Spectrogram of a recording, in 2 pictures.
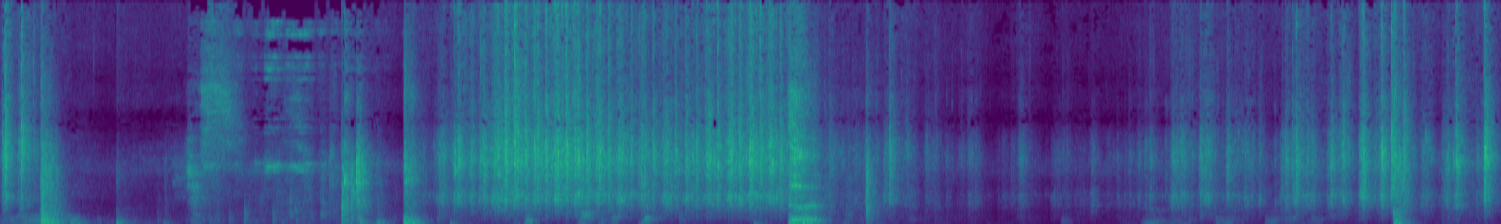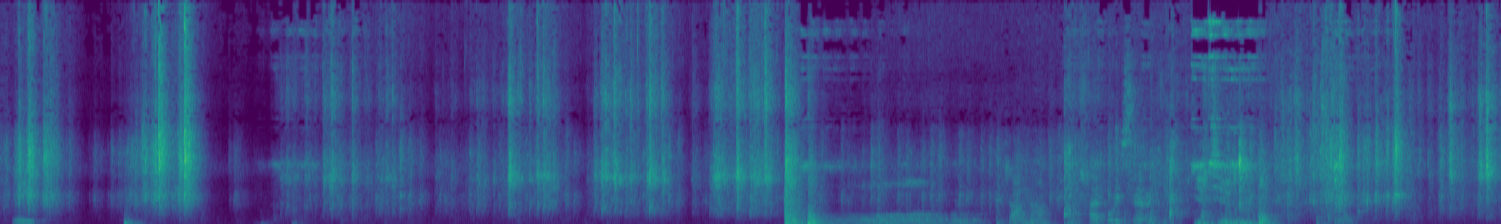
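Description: Speedcubes being turned fast in a timed speedsolve: a dense plastic clacking rattle for about four seconds that ends in a sharp slap on the Speed Stacks timer pads. Scattered clicks of cubes and hands on the table, and voices later on.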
